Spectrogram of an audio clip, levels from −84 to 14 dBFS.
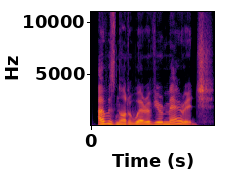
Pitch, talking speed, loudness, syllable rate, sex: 165 Hz, 270 wpm, -17 LUFS, 7.9 syllables/s, male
